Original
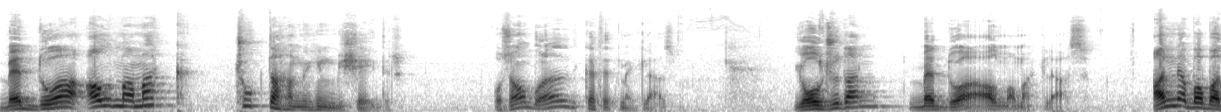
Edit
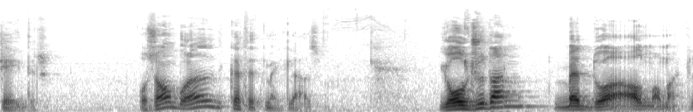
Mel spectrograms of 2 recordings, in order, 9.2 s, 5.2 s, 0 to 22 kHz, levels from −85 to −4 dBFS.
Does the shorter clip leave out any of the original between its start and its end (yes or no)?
no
